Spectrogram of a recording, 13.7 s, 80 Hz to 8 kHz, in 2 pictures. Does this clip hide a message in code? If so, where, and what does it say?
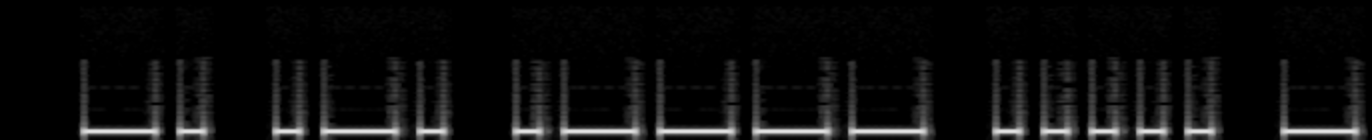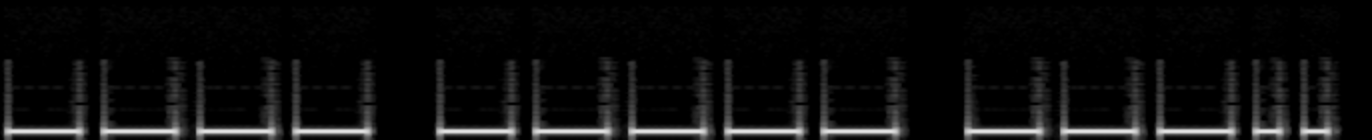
Yes: Morse code from 0.4 to 13.5 s, heard as a keyed tone, about 10 wpm, 610 Hz. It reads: NR15008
